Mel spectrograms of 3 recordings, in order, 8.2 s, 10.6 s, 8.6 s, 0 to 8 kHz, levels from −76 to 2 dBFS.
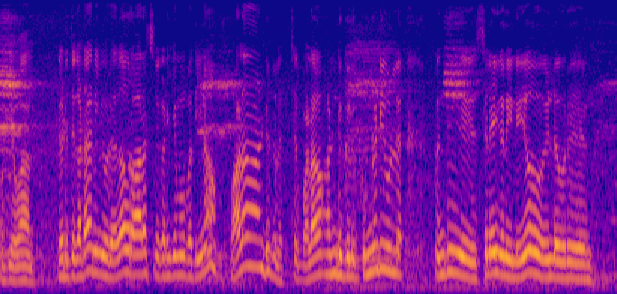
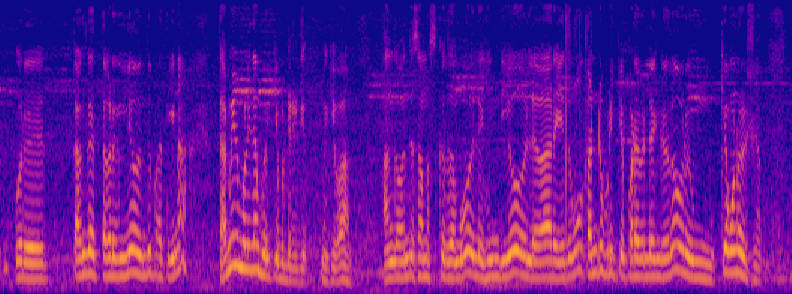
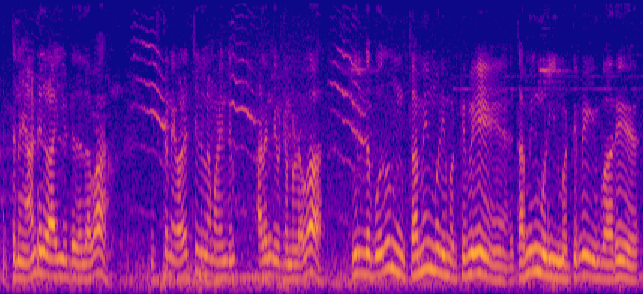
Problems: constant background noise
